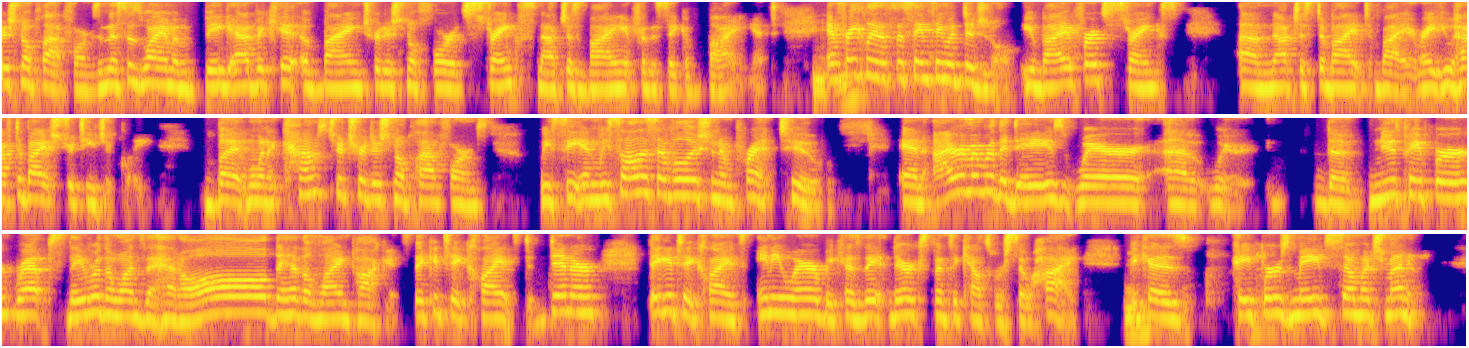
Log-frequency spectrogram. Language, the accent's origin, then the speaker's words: English; New Jersey, United States; I'm from South Jersey originally.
